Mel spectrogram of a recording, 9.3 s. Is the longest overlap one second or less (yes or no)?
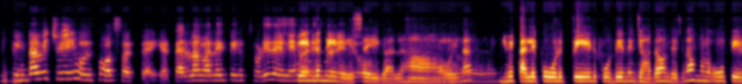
yes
